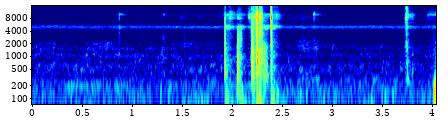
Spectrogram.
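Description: Faint, steady high-pitched drone of insects outdoors, with a brief cluster of sharp crackling clicks about halfway through.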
